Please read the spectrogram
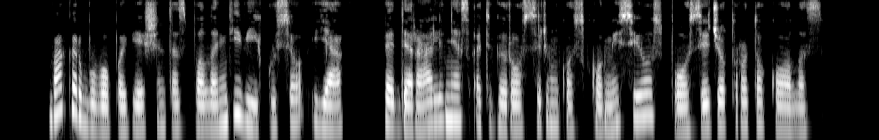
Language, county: Lithuanian, Utena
